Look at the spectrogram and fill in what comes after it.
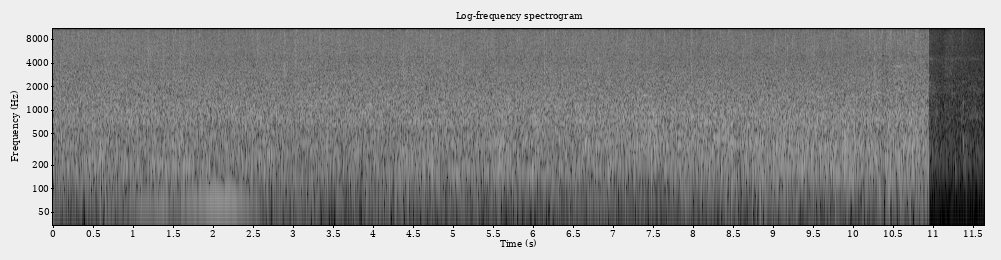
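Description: Steady rain falling on wet paving, an even hiss that cuts off suddenly near the end.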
